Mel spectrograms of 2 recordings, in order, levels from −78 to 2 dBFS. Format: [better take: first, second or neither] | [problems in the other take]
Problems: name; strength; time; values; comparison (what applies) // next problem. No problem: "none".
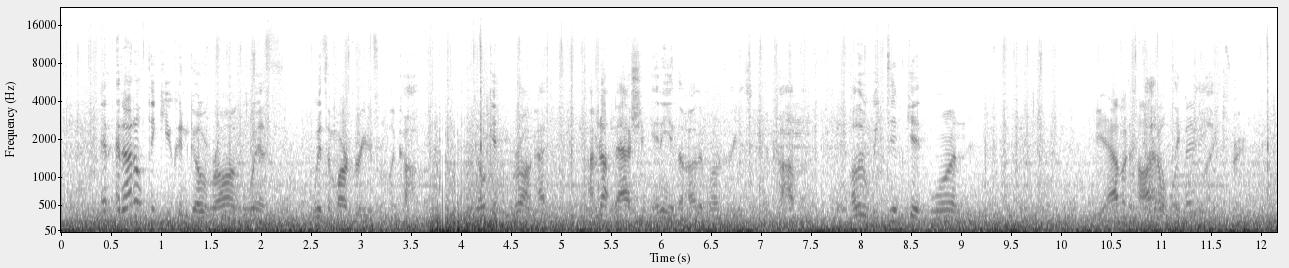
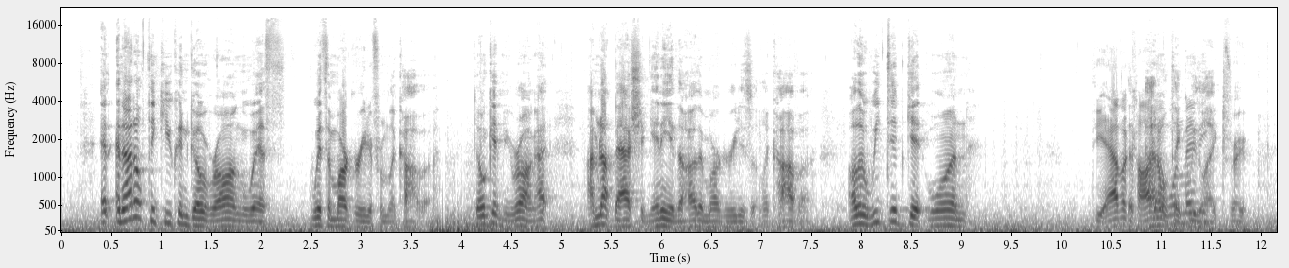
second | wind noise on the microphone; heavy; 1 dB below the speech; occasional gusts in the second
